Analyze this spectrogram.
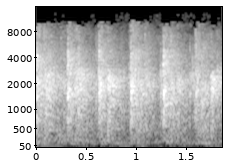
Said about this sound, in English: But I'm telling yeah, we, we can clap for that. Come on. That, that, that's, you clap for God.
